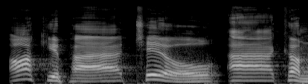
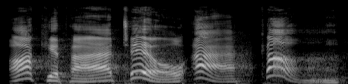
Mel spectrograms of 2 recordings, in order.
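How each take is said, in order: First: It is said in an ordinary speaking voice. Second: It is said in a booming preacher's voice.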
